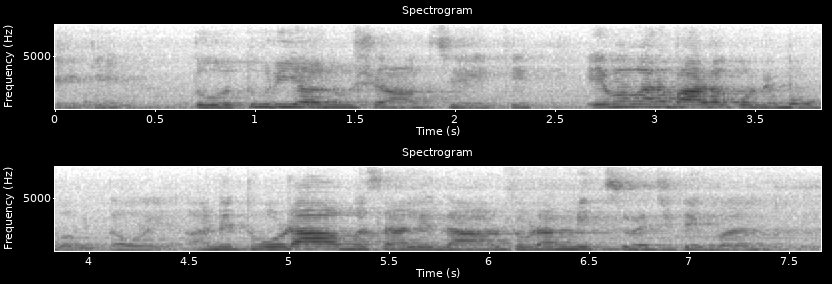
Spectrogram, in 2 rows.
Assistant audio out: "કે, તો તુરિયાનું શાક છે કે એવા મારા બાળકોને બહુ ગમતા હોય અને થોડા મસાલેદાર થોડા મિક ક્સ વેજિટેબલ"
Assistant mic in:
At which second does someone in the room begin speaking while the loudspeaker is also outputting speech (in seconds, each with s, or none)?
none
